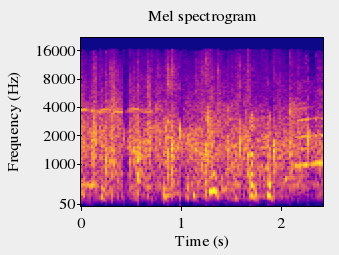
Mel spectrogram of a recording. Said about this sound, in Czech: A vy vydáte takový aplaus, což znamená, že ty lidi se to naučí a nebude díl bez Dominika Ferioka.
